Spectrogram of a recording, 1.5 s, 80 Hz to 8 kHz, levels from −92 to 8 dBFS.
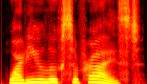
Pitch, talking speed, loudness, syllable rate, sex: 260 Hz, 205 wpm, -14 LUFS, 5.4 syllables/s, female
